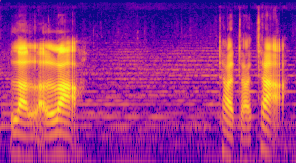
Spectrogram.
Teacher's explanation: My tongue sides kind of pull in a little more and my tongue becomes more like a tube or a log like and air is allowed to flow along the sides of my tongue. La ta da and it changes the shape of that tube again changes the way the air is coming out and changes the sound. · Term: lateral sounds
